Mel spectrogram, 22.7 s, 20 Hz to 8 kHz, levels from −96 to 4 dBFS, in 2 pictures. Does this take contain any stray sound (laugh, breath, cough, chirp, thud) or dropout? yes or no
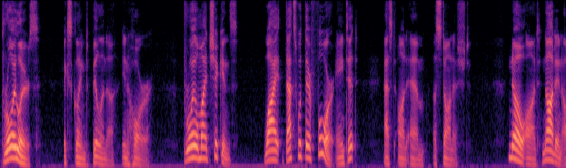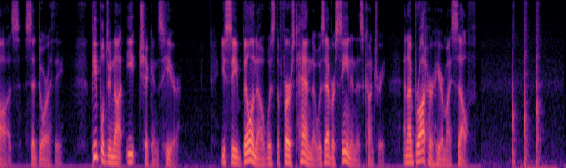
yes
